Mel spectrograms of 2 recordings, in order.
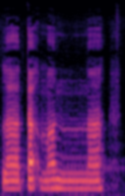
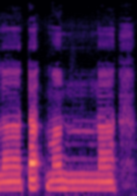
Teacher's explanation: Contohnya itu la ta'manna, itu dibaca, nunnya itu dibaca dengan mencucu, dan ismamnya setelah idgham huna.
